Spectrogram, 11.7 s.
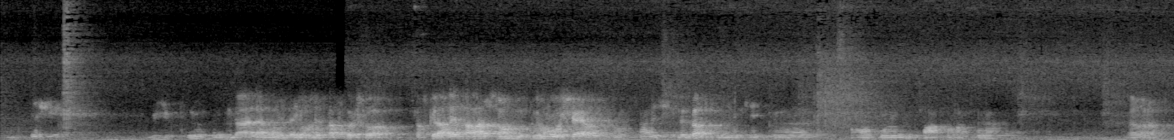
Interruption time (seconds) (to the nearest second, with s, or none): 2 s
